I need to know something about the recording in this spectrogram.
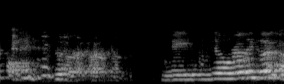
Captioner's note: audience laughing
